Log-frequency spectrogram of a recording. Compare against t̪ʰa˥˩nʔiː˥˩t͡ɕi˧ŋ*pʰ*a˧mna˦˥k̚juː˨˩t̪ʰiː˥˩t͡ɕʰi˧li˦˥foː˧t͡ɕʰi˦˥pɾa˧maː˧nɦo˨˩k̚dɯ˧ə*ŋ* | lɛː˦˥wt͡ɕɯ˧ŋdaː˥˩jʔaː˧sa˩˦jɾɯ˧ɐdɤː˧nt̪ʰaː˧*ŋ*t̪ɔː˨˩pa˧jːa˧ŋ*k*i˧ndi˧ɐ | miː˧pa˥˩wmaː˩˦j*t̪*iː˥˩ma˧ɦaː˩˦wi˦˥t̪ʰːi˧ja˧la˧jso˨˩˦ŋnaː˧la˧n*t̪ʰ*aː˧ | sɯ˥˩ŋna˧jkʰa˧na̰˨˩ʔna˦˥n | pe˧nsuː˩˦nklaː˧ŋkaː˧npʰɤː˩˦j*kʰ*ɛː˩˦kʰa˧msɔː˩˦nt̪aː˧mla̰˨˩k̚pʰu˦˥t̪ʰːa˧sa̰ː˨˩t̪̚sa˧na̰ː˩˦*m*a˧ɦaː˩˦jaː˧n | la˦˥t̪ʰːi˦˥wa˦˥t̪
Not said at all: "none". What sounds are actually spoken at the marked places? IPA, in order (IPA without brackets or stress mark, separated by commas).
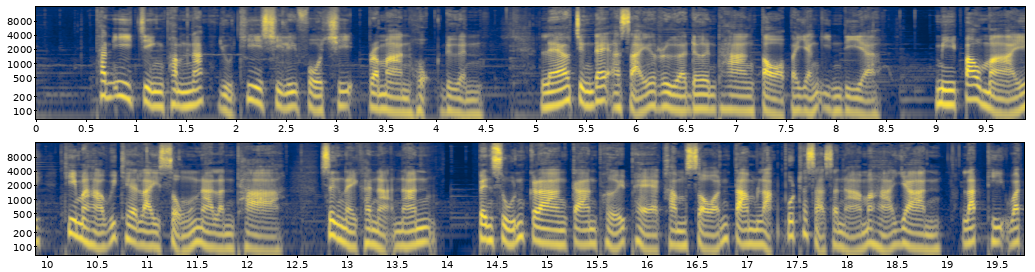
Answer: pʰ, n, ŋ, ʔ, t̪ʰ, t̪ʰ, pʰ, m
